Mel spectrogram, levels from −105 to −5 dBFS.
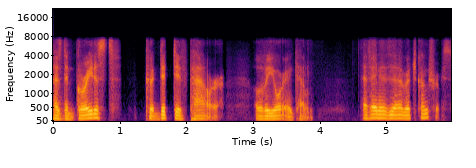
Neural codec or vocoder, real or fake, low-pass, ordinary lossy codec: codec, 16 kHz, 0.5 kbps, FunCodec, trained on Chinese and English, 25 frames a second; fake; 7.2 kHz; Opus, 24 kbps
